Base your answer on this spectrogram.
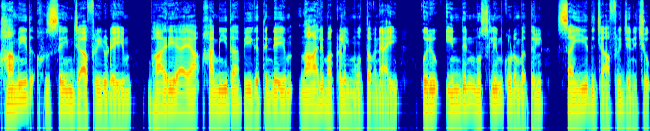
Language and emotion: Malayalam, neutral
